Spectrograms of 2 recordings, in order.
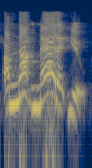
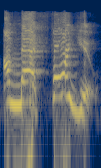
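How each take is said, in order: First: Said in the usual way. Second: "for" leaned on, slow and firm; slow down and press "for" against "at"; stress on FOR. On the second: Real, not acted. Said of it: "And there is a difference".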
